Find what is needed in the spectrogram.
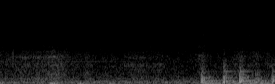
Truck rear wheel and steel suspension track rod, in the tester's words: You can actually hear it. There's probably a good 1/4 inch play in each direction.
